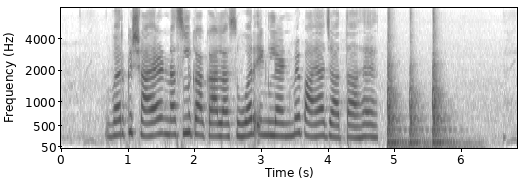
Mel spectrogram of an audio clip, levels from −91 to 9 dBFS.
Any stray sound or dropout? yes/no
yes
